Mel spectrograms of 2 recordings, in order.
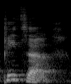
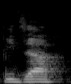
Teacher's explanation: if you were to take a piece of paper uh uh and say in English Pizza you see the paper move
